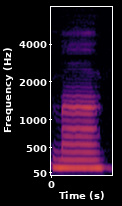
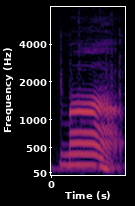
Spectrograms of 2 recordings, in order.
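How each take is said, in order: First: The pitch stays level in the middle. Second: The pitch drops from high to low. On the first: "The mid tone is ma" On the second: "the third tone is ma, or the drop tone"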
